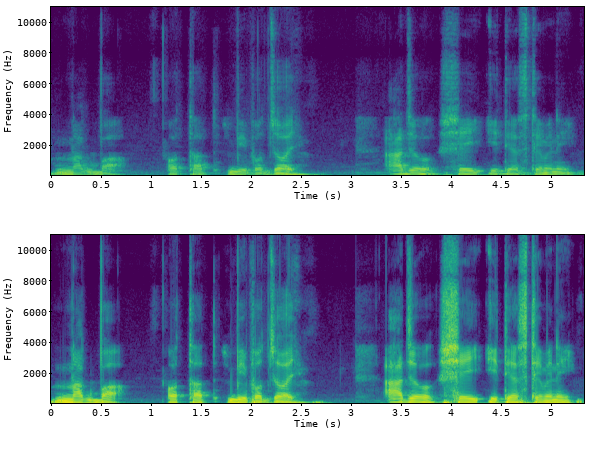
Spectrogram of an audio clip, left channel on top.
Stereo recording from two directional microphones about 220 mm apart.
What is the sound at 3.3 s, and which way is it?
Speech, 45° right (ahead or behind).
